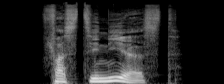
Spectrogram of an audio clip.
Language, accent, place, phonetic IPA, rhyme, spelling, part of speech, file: German, Germany, Berlin, [fast͡siˈniːɐ̯st], -iːɐ̯st, faszinierst, verb, De-faszinierst.ogg
- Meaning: second-person singular present of faszinieren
